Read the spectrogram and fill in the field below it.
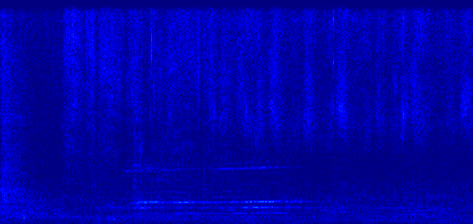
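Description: A duster rubs quickly across a whiteboard.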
